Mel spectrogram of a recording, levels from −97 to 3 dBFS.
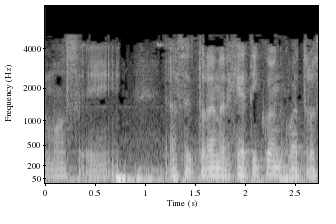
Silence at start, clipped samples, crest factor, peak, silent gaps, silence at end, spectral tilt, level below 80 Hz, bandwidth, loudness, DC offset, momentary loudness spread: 0 s; under 0.1%; 16 dB; -4 dBFS; none; 0 s; -11.5 dB/octave; -22 dBFS; 5.2 kHz; -21 LUFS; under 0.1%; 7 LU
